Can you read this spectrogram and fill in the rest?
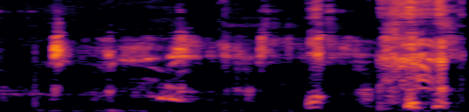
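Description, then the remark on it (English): Dogs whimper and whine with thin, wavering cries, then break into a couple of short, sharp barks near the end, not very loud. “gotta run in by the dogs.”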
